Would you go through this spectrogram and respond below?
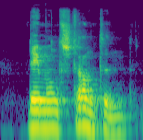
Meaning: plural of demonstrant
- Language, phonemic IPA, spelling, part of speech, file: Dutch, /demɔnˈstrantən/, demonstranten, noun, Nl-demonstranten.ogg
